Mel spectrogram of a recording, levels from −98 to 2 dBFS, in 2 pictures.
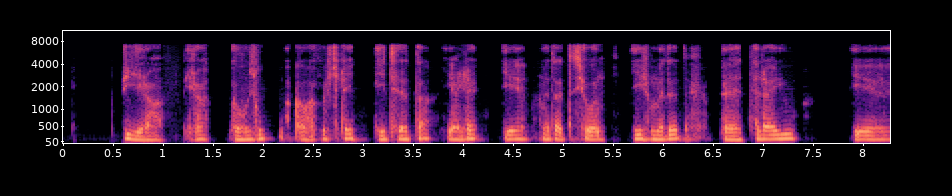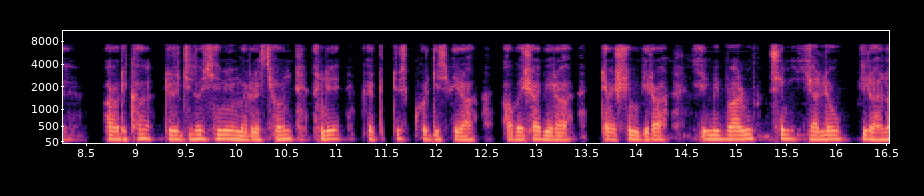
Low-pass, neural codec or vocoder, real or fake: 7.2 kHz; codec, 16 kHz, 4 kbps, FunCodec, trained on LibriTTS, 50 frames a second; fake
